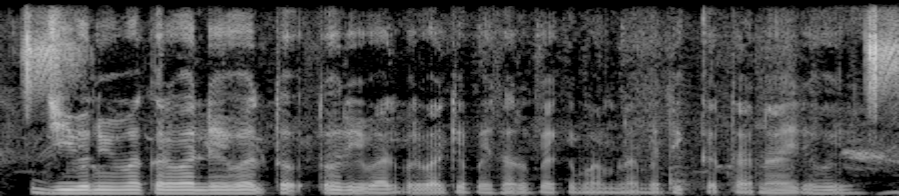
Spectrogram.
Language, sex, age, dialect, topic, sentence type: Bhojpuri, female, 25-30, Northern, banking, statement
